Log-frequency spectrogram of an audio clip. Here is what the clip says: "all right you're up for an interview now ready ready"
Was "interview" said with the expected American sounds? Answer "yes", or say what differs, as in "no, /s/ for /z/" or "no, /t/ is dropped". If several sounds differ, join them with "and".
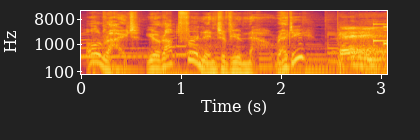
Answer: yes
